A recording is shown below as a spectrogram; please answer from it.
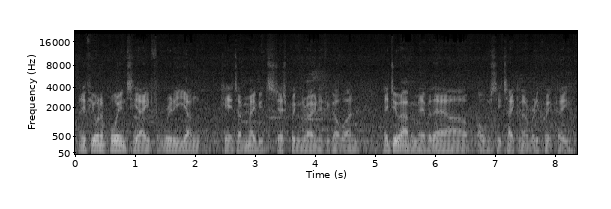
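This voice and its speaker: A man's voice: deep voice, steady tone, brisk, few pauses. A man chatting casually to camera in a family vlog, rambling and chuckling between remarks. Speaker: family vlogger. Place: outdoors in a car park, then at a leisure pool. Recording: handheld vlog with loud background noise.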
